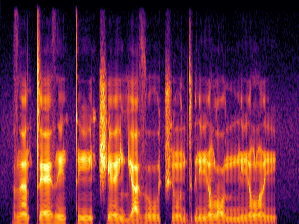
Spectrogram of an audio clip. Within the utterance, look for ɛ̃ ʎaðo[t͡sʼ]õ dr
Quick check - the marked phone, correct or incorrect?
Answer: incorrect: t͡ʃ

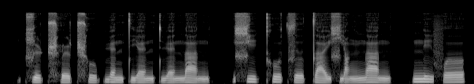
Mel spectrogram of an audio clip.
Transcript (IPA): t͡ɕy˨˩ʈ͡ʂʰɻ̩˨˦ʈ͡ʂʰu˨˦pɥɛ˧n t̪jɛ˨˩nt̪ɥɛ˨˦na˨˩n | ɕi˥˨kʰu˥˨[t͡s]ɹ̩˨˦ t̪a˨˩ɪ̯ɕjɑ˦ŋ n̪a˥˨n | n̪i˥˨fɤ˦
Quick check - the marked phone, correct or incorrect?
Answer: correct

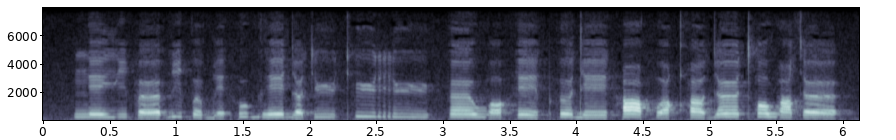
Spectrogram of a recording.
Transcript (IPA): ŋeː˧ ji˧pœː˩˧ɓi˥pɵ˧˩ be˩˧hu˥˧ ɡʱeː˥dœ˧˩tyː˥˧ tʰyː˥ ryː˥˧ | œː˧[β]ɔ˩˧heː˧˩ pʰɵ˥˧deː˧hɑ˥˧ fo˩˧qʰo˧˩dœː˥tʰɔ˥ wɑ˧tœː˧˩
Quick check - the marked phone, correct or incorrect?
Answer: incorrect: w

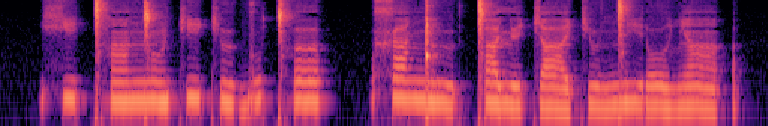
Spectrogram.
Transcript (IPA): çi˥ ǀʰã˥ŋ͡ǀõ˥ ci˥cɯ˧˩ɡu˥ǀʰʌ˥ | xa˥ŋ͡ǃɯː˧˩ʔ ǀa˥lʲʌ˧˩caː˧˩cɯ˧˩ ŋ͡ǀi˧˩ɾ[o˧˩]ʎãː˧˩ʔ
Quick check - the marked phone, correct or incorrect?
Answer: correct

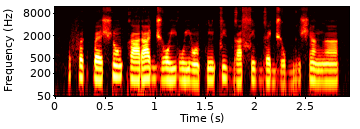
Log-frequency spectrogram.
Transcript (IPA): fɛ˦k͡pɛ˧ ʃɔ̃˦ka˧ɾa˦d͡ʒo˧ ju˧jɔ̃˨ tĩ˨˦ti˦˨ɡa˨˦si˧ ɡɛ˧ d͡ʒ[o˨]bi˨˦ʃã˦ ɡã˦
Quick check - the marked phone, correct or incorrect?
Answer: correct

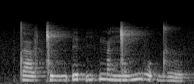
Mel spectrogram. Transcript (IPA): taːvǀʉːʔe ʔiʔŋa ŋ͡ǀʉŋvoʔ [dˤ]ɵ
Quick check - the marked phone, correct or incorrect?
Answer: incorrect: d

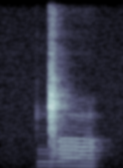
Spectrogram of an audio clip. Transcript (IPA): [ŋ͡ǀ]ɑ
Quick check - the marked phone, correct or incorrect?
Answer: incorrect: ŋ͡ǁ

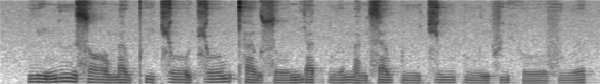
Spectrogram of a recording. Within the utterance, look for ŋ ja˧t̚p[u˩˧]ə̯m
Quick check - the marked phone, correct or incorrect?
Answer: correct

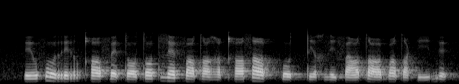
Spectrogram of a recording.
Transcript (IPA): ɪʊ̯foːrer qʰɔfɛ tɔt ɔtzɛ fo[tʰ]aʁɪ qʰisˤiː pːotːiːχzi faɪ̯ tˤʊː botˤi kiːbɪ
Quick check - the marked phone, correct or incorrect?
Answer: incorrect: tˤ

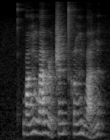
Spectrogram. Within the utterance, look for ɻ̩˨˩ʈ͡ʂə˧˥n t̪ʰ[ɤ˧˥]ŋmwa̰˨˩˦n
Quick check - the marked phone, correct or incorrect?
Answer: correct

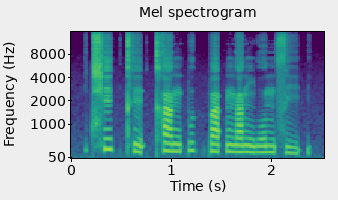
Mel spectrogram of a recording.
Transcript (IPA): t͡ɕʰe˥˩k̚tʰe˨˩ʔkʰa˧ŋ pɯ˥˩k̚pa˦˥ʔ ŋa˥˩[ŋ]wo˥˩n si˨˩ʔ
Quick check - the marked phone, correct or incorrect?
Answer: correct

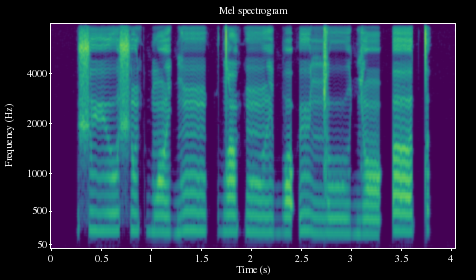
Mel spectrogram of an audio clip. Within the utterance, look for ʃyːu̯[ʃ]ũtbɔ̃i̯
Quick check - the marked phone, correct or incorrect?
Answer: correct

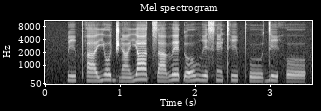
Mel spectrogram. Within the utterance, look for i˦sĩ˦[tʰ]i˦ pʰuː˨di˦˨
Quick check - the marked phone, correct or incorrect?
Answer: correct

